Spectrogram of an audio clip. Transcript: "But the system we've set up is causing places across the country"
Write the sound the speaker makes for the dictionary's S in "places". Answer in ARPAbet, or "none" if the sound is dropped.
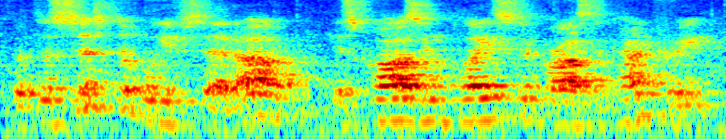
none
